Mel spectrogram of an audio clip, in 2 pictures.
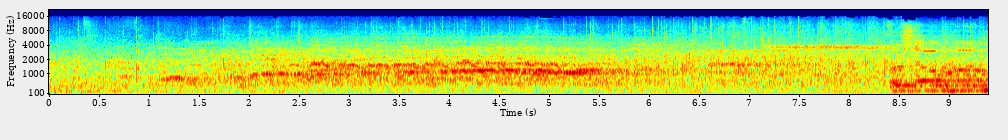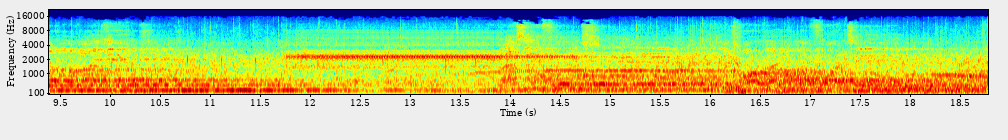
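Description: Young players and coaches shout and call out across a large echoing hall.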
